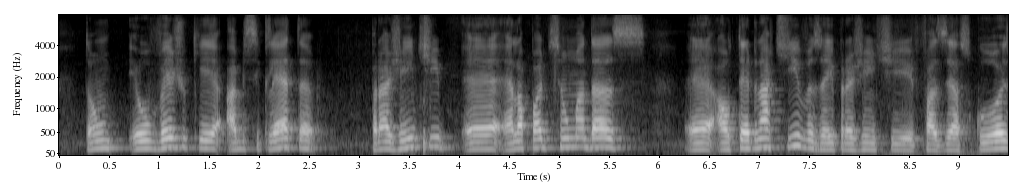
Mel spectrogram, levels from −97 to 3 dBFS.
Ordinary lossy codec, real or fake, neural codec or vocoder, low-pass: none; real; none; none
